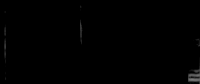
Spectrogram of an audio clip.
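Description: Two short clicks about a second apart, the first sharper and fuller, the second thinner and higher, in an otherwise quiet room. A voice begins speaking near the end.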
